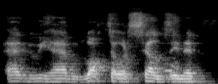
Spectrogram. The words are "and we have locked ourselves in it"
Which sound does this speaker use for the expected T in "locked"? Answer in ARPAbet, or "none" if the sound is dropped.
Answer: T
